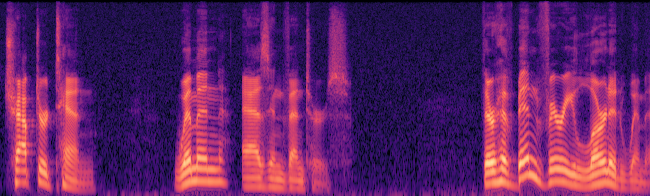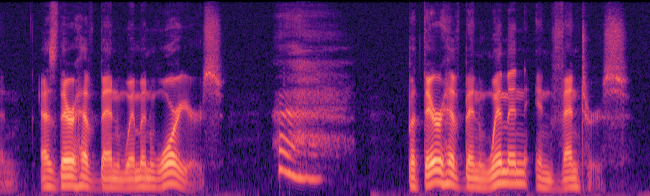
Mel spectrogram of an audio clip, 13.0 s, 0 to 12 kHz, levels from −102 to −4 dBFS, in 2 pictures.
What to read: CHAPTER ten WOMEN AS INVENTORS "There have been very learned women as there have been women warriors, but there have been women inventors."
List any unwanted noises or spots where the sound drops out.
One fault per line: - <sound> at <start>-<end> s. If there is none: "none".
- sigh at 9.2-10.1 s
